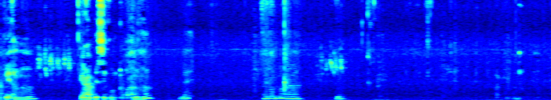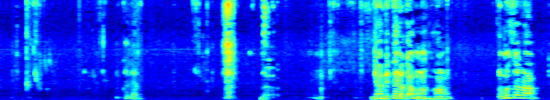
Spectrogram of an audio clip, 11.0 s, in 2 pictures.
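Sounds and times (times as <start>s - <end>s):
person chewing soft food: 3.3s - 9.2s.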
